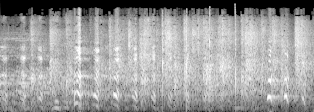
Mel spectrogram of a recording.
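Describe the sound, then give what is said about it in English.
A crowd applauds a remark by Wilmington City Councilman Kevin O'Grady: dense clapping mixed with scattered jeering laughter and chuckles from the opposition, steady and fairly loud throughout. “That remark by Wilmington City Councilman Kevin O'Grady brought a round of applause along with jeering laughter from the opposition.”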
